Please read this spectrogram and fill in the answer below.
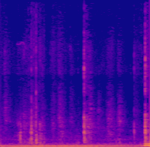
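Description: Domestic sewing machine running steadily, its needle stitching the cuff of a quilted oven mitt with a quick, even rattle over a low motor hum.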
